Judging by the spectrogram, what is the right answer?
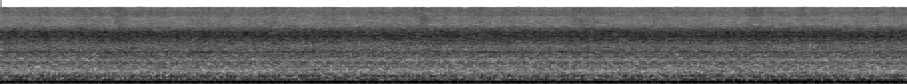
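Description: A standing diesel passenger train idling: a steady, unchanging low hum.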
